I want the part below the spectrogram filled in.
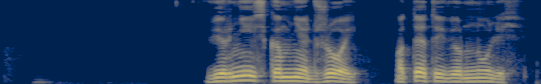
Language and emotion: Russian, neutral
